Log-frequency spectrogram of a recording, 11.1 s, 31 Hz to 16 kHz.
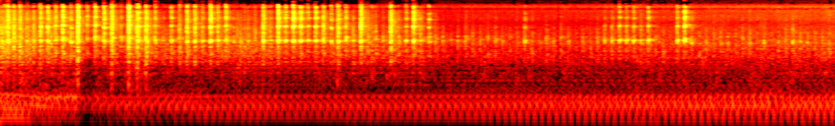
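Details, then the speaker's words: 2005 Mini Cooper S R52 convertible, first start after Copart purchase: harsh fast metallic knocking and rattling at idle, about three hits a second; consensus suspects bottom end or crank, unconfirmed; oil unchecked, possible past overheating. "[Music] something's not happy"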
